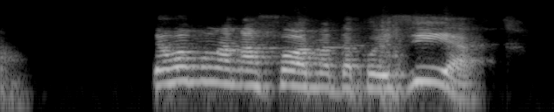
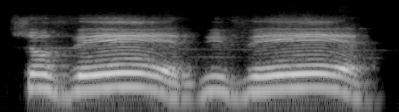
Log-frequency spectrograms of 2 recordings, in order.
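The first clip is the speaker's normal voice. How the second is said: "Chover" and "viver" said louder; emphasized rhyme words; 6 dB louder, much slower than usual. Shown as a demonstration. Teacher loudly stresses the rhyme words for students. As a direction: punch the rhyming endings of "Chover, viver". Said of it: "Rima pobre é quando você rima verbo com verbo".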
